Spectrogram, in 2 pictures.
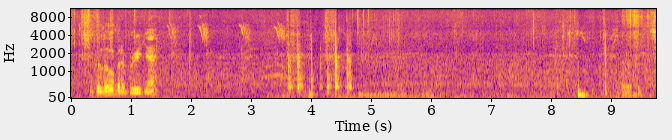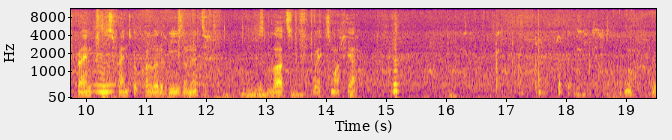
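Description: Wooden hive frames knock and scrape against each other.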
